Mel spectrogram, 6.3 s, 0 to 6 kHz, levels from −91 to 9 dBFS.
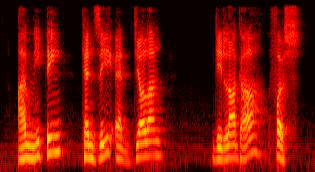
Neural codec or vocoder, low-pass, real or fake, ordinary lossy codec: codec, 16 kHz in and 24 kHz out, 0.6 kbps, FocalCodec, streaming, 4096 codes; 5.4 kHz; fake; none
